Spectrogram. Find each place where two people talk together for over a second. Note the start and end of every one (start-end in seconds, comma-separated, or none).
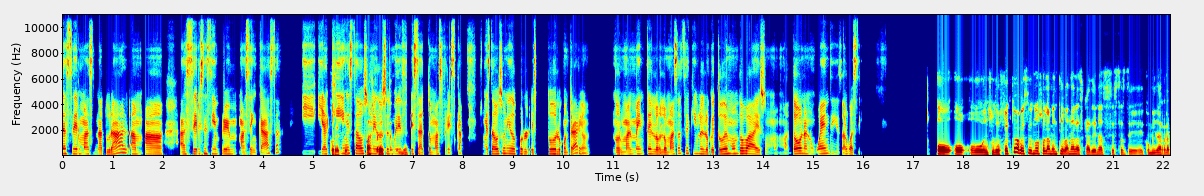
5.3-7.0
